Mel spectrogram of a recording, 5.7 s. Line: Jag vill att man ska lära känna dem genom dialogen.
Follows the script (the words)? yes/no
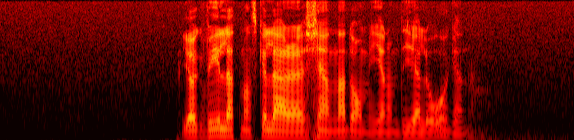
yes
